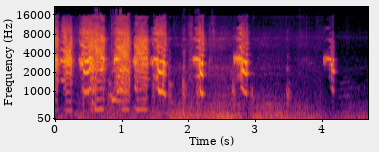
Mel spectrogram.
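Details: Helmeted guineafowl giving a quick run of harsh, rasping calls, then a few scattered, fainter squeaky notes as the calling trails off into quiet background noise.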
